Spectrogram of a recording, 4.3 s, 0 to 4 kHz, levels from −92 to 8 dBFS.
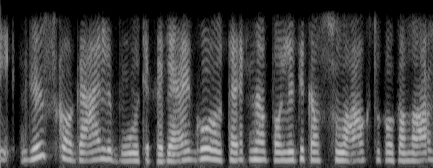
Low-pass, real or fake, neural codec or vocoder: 3.6 kHz; fake; codec, 16 kHz, 2 kbps, FreqCodec, smaller model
